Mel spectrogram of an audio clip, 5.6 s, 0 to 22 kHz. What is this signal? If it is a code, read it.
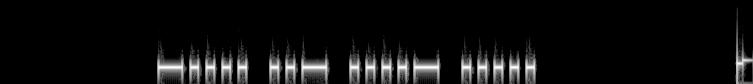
Morse code, heard as a keyed tone, about 20 wpm, 700 Hz. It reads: 6U45
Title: Four Challenging Letter-Number Combinations 20wpm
